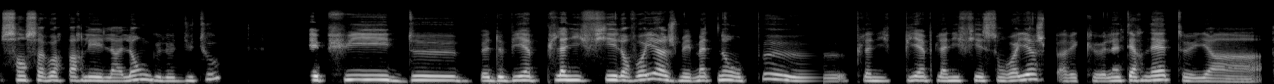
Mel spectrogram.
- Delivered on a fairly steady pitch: No, average, 3.1 semitones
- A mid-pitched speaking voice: Yes, medium, 180 Hz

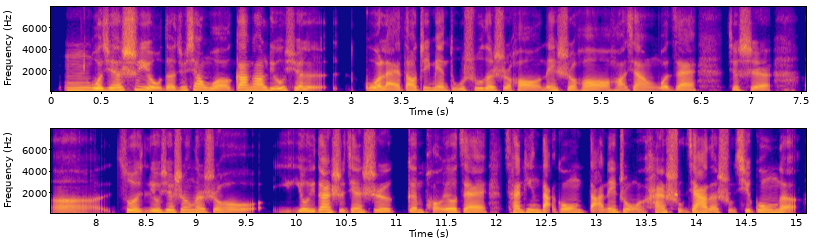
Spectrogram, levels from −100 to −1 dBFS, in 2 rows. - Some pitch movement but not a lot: Yes, average, 4.0 semitones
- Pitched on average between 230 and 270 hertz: No, medium, 185 Hz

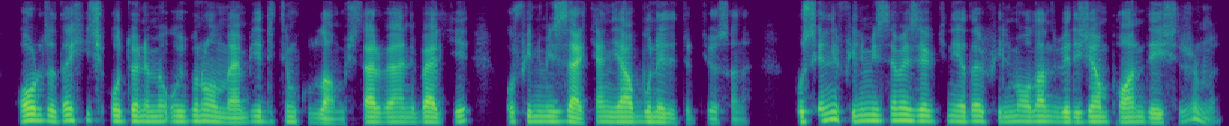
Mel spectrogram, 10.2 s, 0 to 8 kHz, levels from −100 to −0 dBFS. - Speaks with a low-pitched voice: Yes, low, 115 Hz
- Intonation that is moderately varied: No, narrow, 2.0 semitones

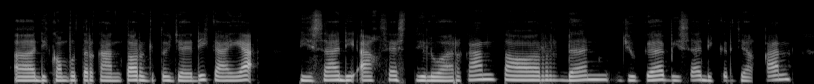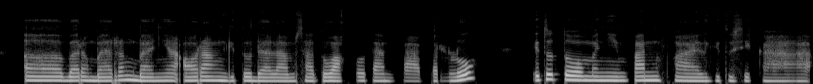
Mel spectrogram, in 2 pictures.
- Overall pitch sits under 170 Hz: No, medium, 180 Hz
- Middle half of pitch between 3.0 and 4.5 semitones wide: No, narrow, 2.4 semitones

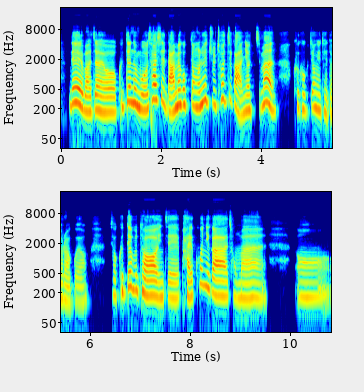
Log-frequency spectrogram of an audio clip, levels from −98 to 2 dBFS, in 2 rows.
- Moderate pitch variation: No, wide, 6.0 semitones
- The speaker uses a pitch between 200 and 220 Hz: No, high, 190 Hz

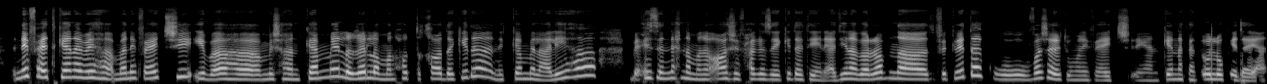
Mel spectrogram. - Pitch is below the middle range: No, very high, 250 Hz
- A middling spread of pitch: Yes, average, 3.8 semitones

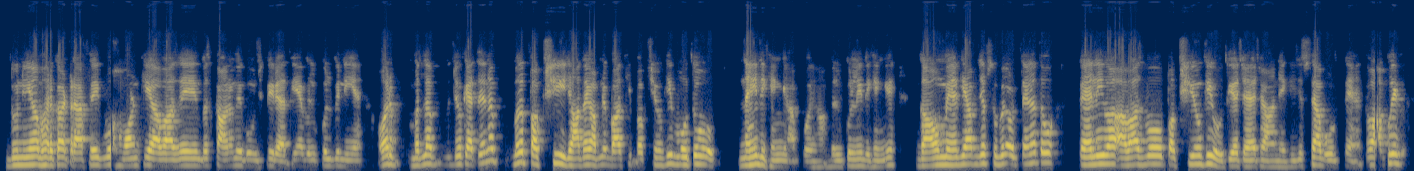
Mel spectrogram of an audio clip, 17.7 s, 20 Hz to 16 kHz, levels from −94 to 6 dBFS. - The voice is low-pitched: No, medium, 155 Hz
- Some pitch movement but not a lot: Yes, average, 4.1 semitones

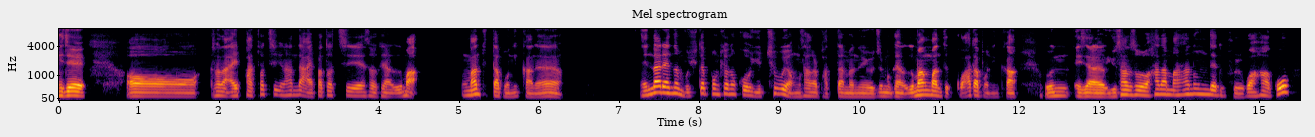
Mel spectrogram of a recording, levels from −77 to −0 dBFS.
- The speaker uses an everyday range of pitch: No, wide, 5.7 semitones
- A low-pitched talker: Yes, low, 125 Hz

